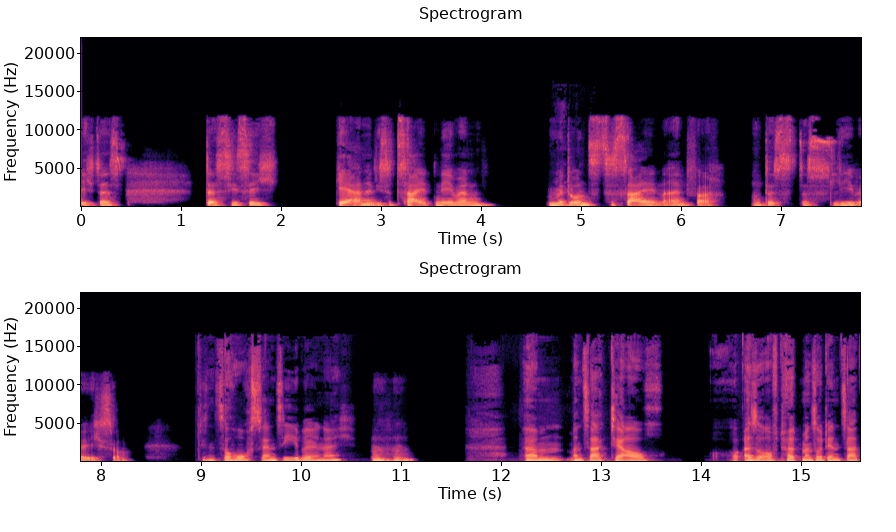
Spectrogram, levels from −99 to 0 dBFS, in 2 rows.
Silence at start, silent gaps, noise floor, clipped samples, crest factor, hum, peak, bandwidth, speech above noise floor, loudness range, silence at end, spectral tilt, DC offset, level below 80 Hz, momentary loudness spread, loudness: 0 s; 2.12-2.54 s, 4.33-4.64 s, 6.59-6.70 s, 11.32-11.63 s, 13.83-14.03 s; -59 dBFS; under 0.1%; 18 dB; none; -6 dBFS; 17 kHz; 37 dB; 3 LU; 0 s; -5 dB/octave; under 0.1%; -70 dBFS; 12 LU; -23 LUFS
